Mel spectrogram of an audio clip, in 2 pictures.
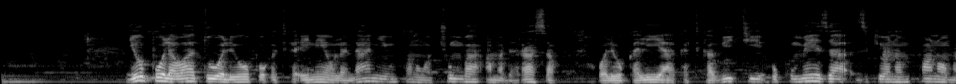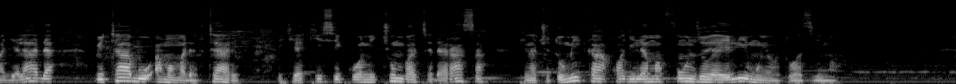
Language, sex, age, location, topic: Swahili, male, 25-35, Dar es Salaam, education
